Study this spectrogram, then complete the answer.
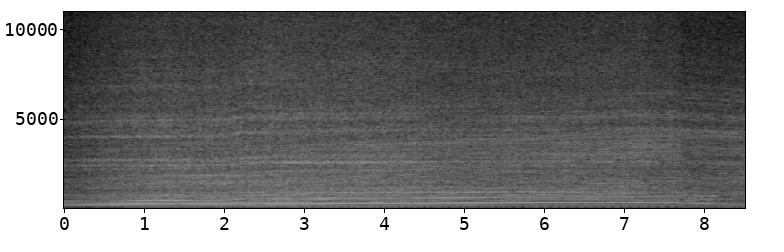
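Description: Foxbody Mustang V8 on a dyno under nitrous, held at loud sustained full throttle with a steadily rising engine note for about eight seconds, then dropping off sharply as the run ends.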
